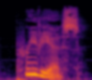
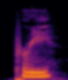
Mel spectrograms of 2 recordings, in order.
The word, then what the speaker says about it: previous: Unless there is a T, C, or X before the IOUS suffix, the suffix is pronounced as ious with two vowel sounds. First the long E, then schwa. Going back to our initial example word, we have previous, pre-vi-us.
